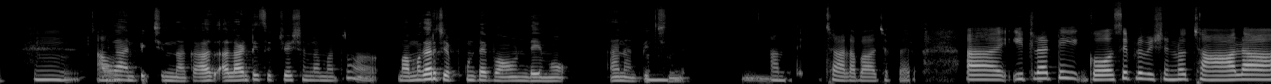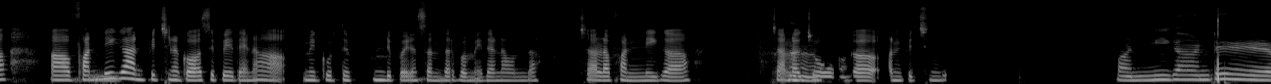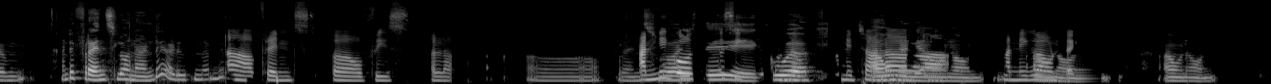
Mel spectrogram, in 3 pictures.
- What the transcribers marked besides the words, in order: tapping; in English: "సిట్యుయేషన్‌లో"; other background noise; in English: "ఫన్నీ‌గా"; in English: "గాసిప్"; in English: "ఫన్నీ‌గా"; in English: "జోక్‌గా"; giggle; in English: "ఫన్నీ‌గా"; in English: "ఫ్రెండ్స్‌లోనా"; in English: "ఫ్రెండ్స్, ఆఫీస్"; in English: "ఫ్రెండ్స్‌లో"; in English: "గాసిప్స్"; in English: "ఫన్నీ‌గా"
- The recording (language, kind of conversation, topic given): Telugu, podcast, ఆఫీసు సంభాషణల్లో గాసిప్‌ను నియంత్రించడానికి మీ సలహా ఏమిటి?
